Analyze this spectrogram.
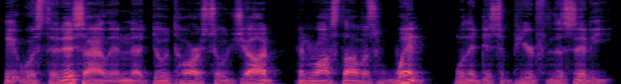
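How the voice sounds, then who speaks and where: A man voicing an earnest, resolute male adventure hero in an audiobook, firm, deliberate and declamatory. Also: low voice, lively intonation, slightly rough. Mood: confident.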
